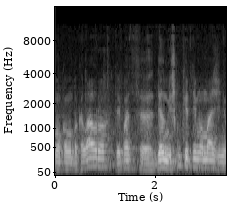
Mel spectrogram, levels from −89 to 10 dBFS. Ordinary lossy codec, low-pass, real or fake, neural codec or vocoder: MP3, 48 kbps; 14.4 kHz; fake; vocoder, 44.1 kHz, 128 mel bands every 256 samples, BigVGAN v2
